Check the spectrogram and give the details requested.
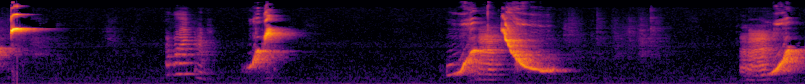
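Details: Baby African grey parrot kept as a pet, making varied funny noises: a sharp high whistle, quiet muttering, rising squeaky slides and a loud descending squawk-like sweep, then another upward sweep.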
